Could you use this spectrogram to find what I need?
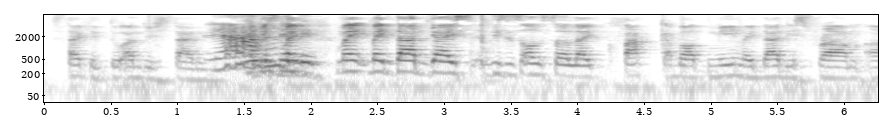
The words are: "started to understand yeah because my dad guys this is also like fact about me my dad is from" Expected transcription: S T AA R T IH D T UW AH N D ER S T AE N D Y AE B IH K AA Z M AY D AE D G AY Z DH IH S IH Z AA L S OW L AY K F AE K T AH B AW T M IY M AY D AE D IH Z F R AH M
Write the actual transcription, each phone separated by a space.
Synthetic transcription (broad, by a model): S T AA R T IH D T UW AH N D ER S T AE N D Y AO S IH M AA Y M AY D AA D G AY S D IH S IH S AA L S OW L AY K F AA K AH B AW T M IY M AY D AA D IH S F R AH M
